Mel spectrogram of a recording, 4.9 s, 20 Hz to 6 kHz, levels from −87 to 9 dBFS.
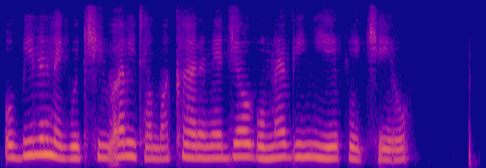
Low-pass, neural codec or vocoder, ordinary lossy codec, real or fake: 5.4 kHz; codec, 16 kHz, 0.5 kbps, FreqCodec, larger model; AAC, 24 kbps; fake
